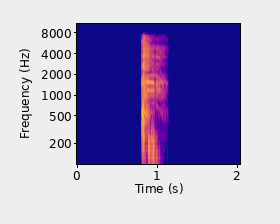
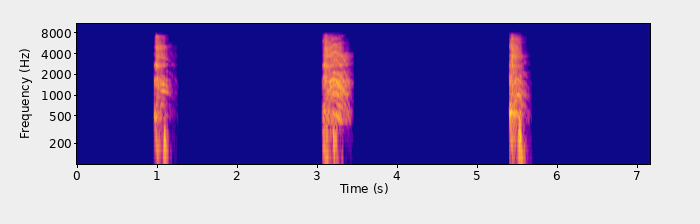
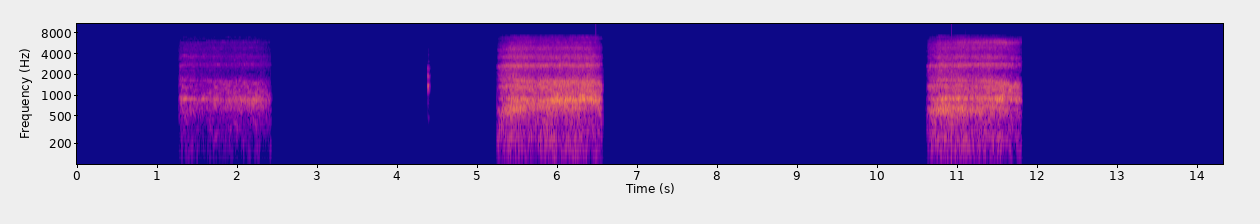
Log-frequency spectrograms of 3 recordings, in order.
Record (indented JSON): {
  "cough_length": "2.0 s",
  "cough_amplitude": 29598,
  "cough_signal_mean_std_ratio": 0.22,
  "three_cough_length": "7.2 s",
  "three_cough_amplitude": 30784,
  "three_cough_signal_mean_std_ratio": 0.23,
  "exhalation_length": "14.3 s",
  "exhalation_amplitude": 4382,
  "exhalation_signal_mean_std_ratio": 0.35,
  "survey_phase": "beta (2021-08-13 to 2022-03-07)",
  "age": "45-64",
  "gender": "Male",
  "wearing_mask": "No",
  "symptom_none": true,
  "smoker_status": "Ex-smoker",
  "respiratory_condition_asthma": false,
  "respiratory_condition_other": false,
  "recruitment_source": "REACT",
  "submission_delay": "3 days",
  "covid_test_result": "Negative",
  "covid_test_method": "RT-qPCR"
}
